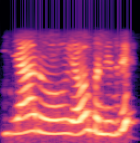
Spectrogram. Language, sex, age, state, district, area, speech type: Kannada, female, 30-45, Karnataka, Kolar, urban, conversation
